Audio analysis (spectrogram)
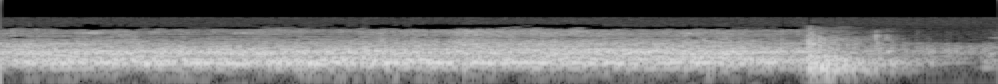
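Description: A fast-moving passenger train rumbles steadily and continuously, with a sharp thud like a door near the end before the noise tapers off. No one speaks.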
